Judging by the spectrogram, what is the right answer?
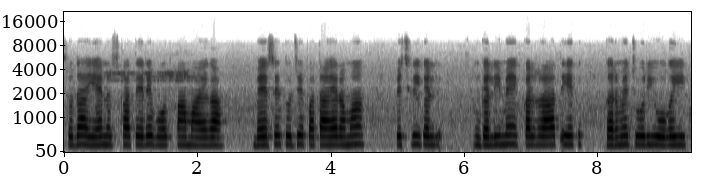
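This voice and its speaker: A woman's voice: on the high side, completely flat delivery, takes it slowly, dull audio, slight background noise. A woman reading a sly neighbor woman. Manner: teasing, sly. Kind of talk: storybook dialogue reading.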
